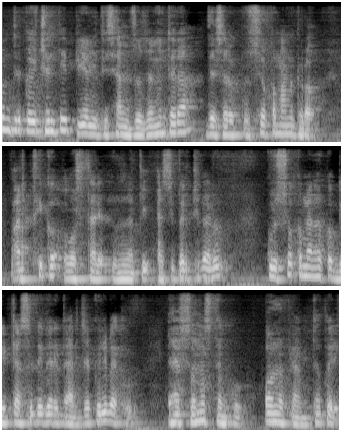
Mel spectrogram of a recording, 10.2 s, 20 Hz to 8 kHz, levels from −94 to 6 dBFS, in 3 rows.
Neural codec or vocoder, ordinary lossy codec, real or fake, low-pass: codec, 44.1 kHz, 2.6 kbps, DAC; none; fake; 7.2 kHz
